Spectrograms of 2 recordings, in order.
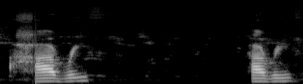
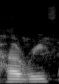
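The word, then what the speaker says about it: Harith: definitely see that oh you pronounce it like ha hari harry not not her reef okay i'm sorry man yeah uh yeah those arabic names are definitely tricky to um pronounce but um because in america the way it's spelled haris that's how we pronounce it in america h-a-r-i-t-h haris but but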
